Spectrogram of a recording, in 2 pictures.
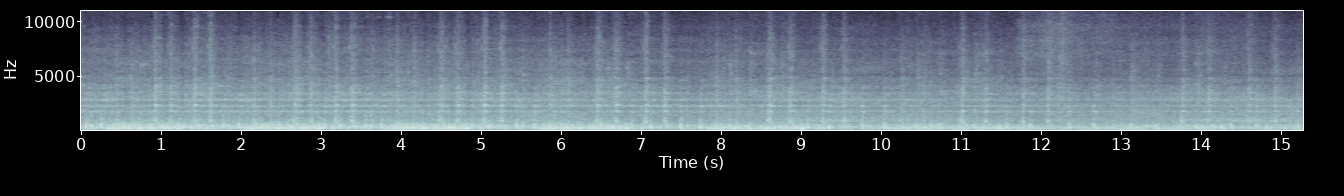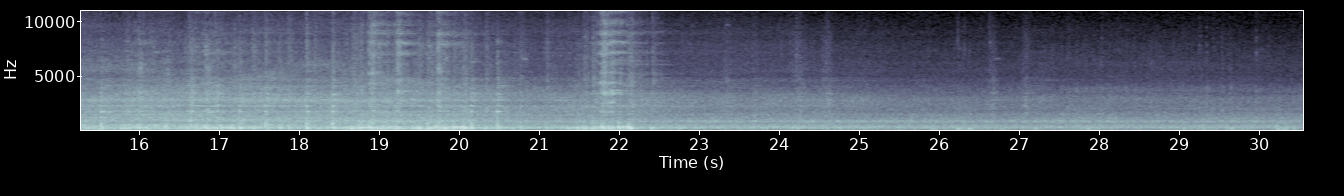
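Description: Avanti West Coast Class 390 Pendolino electric train running past the platform: a loud rumble and clatter of wheels on rail, with a few steady high-pitched tones over it. The noise drops sharply about 22 seconds in, leaving a quieter steady rumble.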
